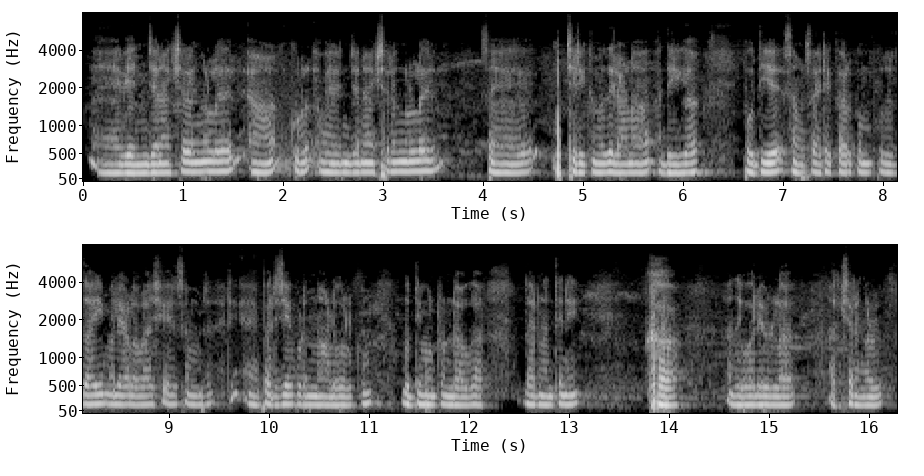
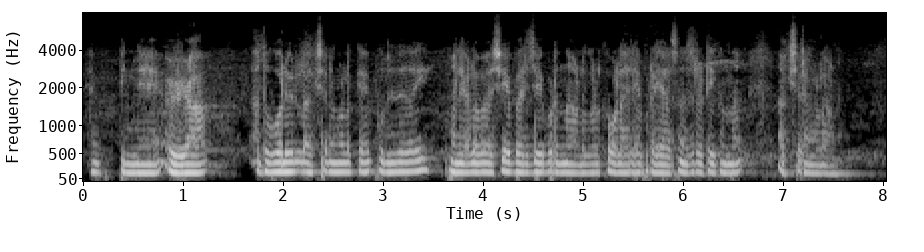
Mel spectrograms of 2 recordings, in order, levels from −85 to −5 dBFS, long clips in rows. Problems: none marked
